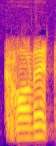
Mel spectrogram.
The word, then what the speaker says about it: Conet: Yeah, Conet rhymes with bonnet.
